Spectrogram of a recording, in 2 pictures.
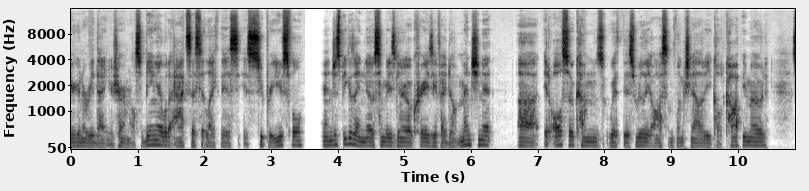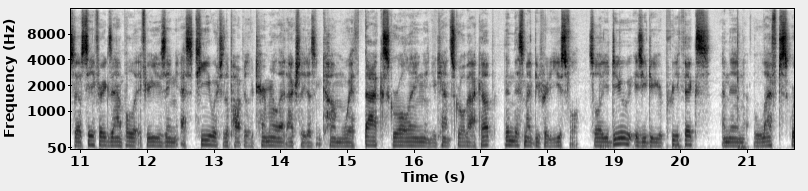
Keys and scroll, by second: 3.4 super+l, 3.4 super+h, 3.4 F12, 19.7 ctrl+b, 20.8 [.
